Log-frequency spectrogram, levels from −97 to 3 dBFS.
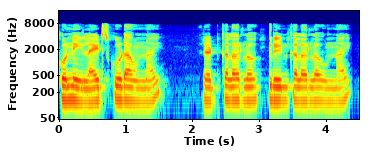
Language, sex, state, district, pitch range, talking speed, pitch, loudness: Telugu, male, Telangana, Mahabubabad, 125-135 Hz, 145 wpm, 130 Hz, -17 LUFS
